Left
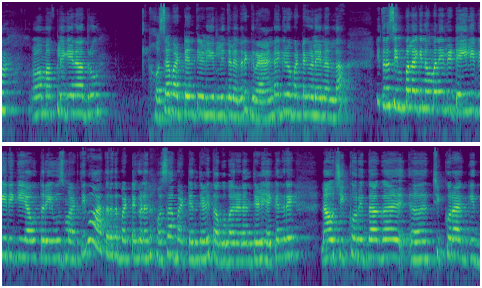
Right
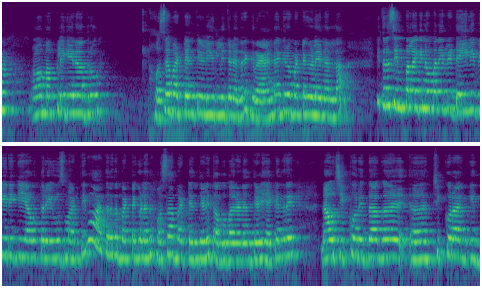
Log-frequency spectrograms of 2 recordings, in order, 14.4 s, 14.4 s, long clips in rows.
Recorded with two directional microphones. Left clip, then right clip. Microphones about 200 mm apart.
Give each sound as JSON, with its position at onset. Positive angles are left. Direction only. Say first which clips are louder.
{"t": 0.4, "sound": "a woman's voice", "louder": "left 5 dB", "side_deg": -5}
